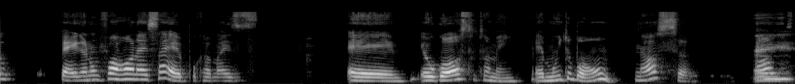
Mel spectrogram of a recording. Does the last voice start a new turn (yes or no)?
no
